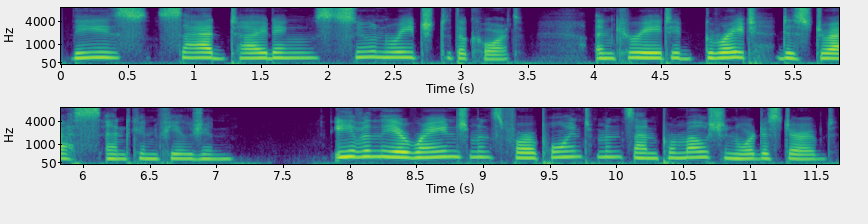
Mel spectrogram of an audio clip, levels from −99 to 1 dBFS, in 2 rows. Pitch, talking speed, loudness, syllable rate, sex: 235 Hz, 115 wpm, -19 LUFS, 4.0 syllables/s, female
